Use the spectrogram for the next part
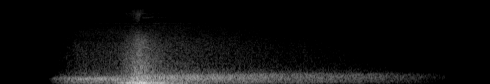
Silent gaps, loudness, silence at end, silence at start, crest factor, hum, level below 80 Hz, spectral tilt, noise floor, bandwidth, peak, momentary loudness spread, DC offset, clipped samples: none; -29 LUFS; 1.05 s; 0.55 s; 22 dB; none; -32 dBFS; -8 dB/octave; -76 dBFS; 13.5 kHz; -8 dBFS; 25 LU; under 0.1%; under 0.1%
